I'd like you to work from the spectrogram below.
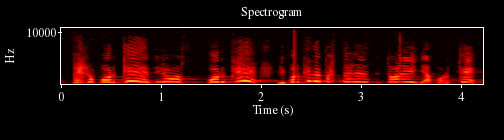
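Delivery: high, loud, fast anguished why; angry grief. Retold or imitated. Man whose partner is ill, imitated railing at God. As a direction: rail at God for her illness. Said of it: "todo, pero enfadado con Dios".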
